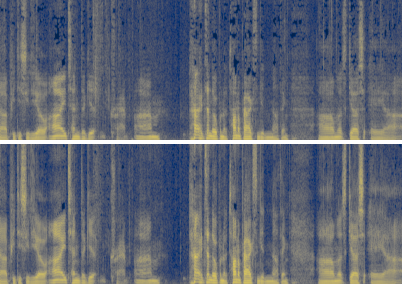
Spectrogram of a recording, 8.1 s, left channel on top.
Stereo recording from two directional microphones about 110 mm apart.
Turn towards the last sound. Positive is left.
turn(degrees=-10)  # may be behind; listen again after turning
